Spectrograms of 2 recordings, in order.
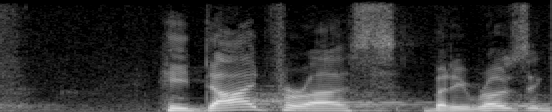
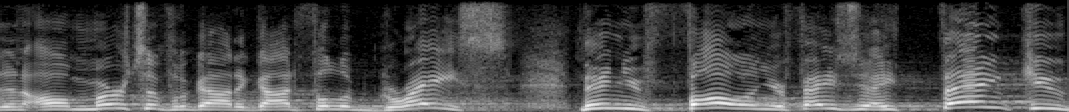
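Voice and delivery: high, driving preacher's delivery; rousing sermon climax; impassioned preaching; 6 semitones higher than usual. Real, not acted. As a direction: preach it with building force, pitch climbing. Preaches at full force.

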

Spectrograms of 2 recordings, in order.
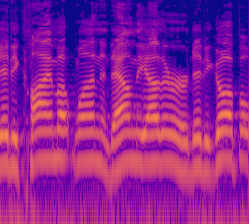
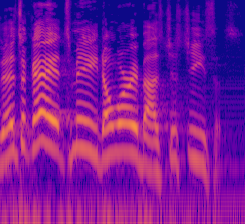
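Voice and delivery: casual reassurance; 5 semitones higher than usual. Shown as a demonstration. Preacher showing how Jesus really talked, casual and breezy. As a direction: toss it off like it's no big deal. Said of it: "But I don't think Jesus said".

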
